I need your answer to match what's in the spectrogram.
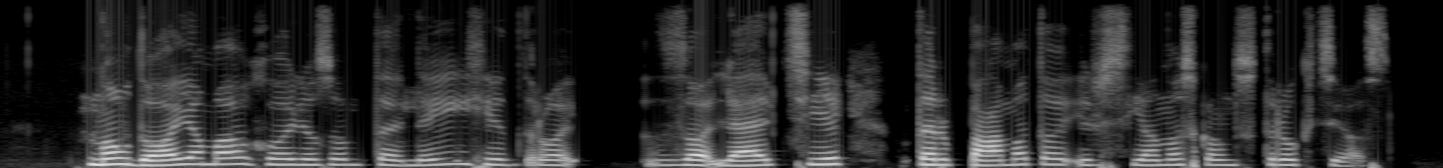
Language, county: Lithuanian, Vilnius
